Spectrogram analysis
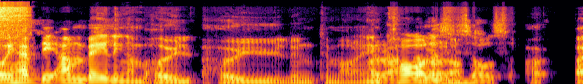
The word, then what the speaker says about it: Højlund: No, it's no D at the end. Højlund.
